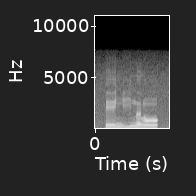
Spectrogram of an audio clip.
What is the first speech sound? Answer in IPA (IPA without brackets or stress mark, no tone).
eː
